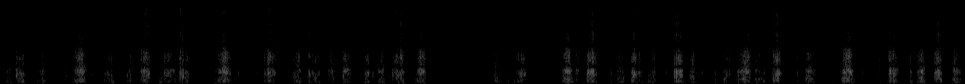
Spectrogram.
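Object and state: Pen writing on a paper notebook page.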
